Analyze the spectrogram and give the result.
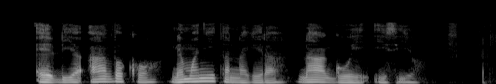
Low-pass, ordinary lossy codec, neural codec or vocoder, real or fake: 7.2 kHz; AAC, 64 kbps; none; real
